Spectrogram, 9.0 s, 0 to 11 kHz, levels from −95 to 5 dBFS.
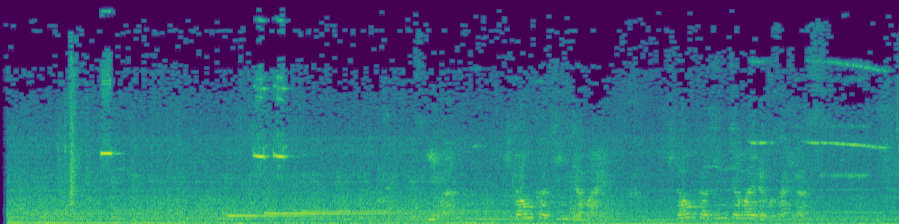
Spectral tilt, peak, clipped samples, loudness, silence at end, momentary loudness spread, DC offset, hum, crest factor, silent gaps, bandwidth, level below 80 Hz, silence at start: -4 dB/octave; -2 dBFS; under 0.1%; -14 LUFS; 0 s; 9 LU; 0.3%; none; 12 dB; none; 11 kHz; -24 dBFS; 0.05 s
